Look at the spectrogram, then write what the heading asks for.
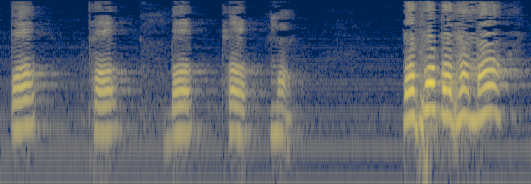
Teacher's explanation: दोनों होंठ मिलाकर बोले जा सकते हैं। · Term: ओष्ठांग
